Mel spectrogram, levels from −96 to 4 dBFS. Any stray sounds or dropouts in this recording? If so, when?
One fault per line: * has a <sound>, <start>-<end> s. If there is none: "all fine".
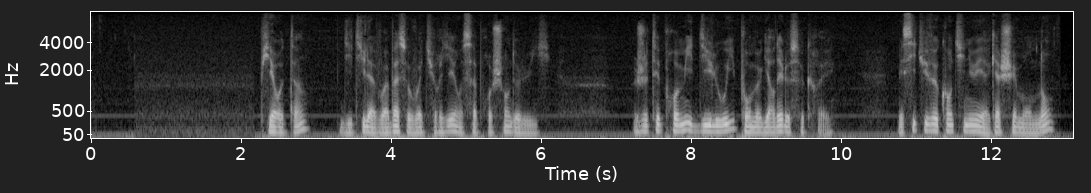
all fine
